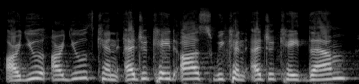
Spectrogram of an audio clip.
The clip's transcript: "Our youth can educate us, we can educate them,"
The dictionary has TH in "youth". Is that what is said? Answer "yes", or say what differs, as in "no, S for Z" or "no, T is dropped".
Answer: yes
